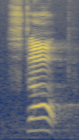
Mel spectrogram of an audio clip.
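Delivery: high, very loud yell. A narrator's reading. Anne yelling after him, very loud shout. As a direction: bellow it to make him halt. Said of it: "yelled Anne".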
